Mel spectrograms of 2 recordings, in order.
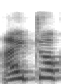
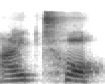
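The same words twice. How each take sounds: First: It is said in the speaker's plain accent. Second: It is said in a put-on British accent. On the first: The speaker calls it right. "সহজভাবে শুরু করেন" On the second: The speaker calls it wrong. "এভাবে করে যদি British accent এ"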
